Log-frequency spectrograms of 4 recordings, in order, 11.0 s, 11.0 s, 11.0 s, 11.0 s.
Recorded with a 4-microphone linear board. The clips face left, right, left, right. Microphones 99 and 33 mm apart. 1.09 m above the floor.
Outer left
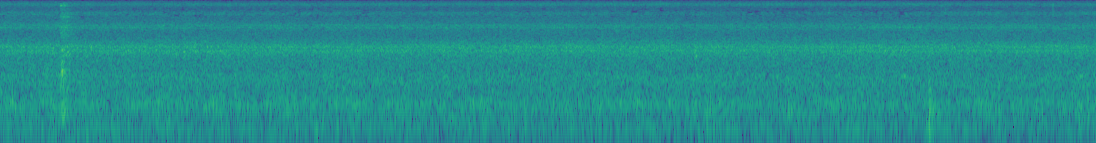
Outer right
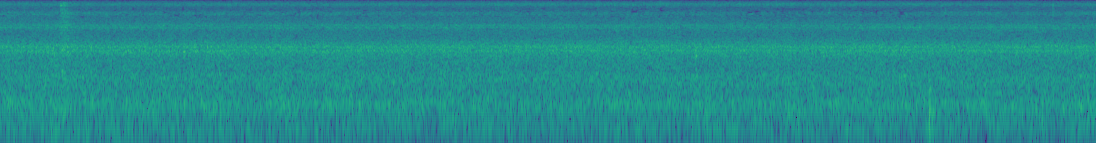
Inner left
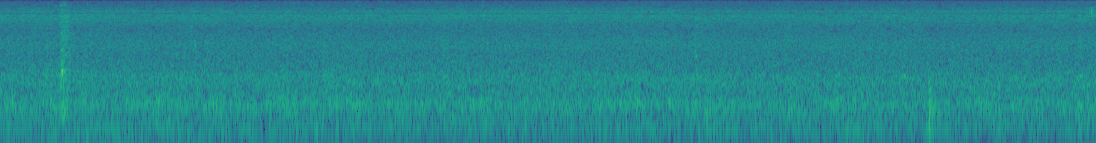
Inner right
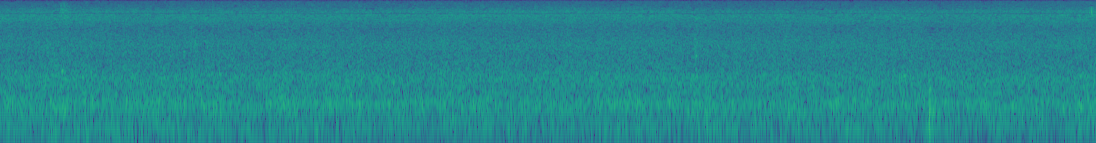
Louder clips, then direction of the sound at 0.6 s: Outer left 4 dB, inner left 5 dB; 60° left (ahead or behind).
